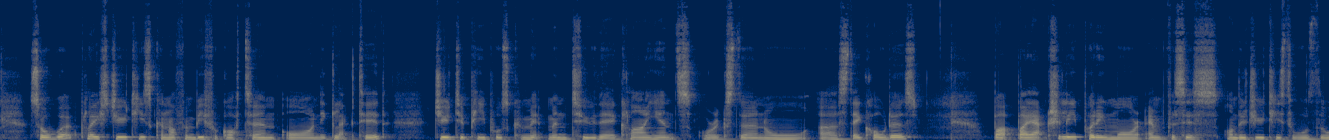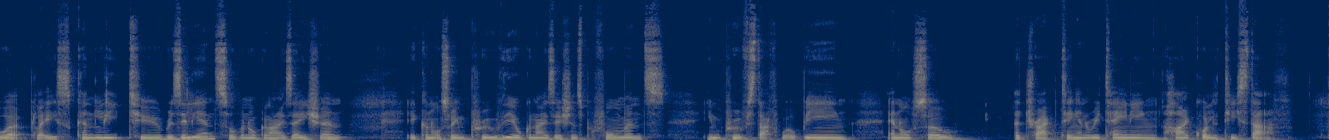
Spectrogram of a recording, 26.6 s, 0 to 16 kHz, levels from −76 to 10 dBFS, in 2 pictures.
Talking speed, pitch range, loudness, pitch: 125 wpm, 155-175 Hz, -27 LUFS, 165 Hz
